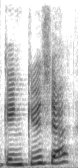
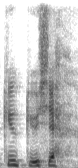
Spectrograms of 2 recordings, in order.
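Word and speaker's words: 研究者: pronunciado mal y que realmente es un kenusha y no una cuukusha porque él pensaba que mi que mi esposo era como un médico o algo así.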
